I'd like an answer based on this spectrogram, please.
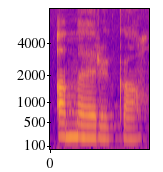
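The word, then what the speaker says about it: Ameryka: Насправді там акцент у цих наголос у цих словах вони у більшості грецького походження падає на третю від кінця. Якщо рахувати склади, то на третій склад від кінця падає.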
